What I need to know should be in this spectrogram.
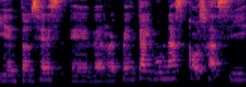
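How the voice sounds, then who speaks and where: A woman speaks at a very slow pace. Her intonation is lively. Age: 60s. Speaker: twelve-step group speaker. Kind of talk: support group sharing.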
